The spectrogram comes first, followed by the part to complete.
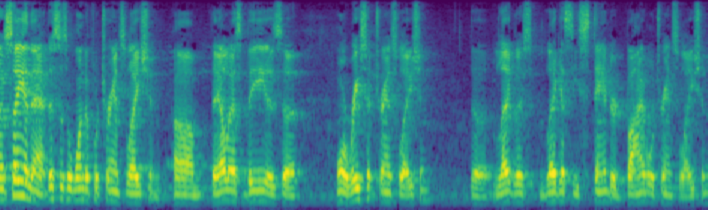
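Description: A man preaching a sermon and reading scripture in an earnest, emphatic manner, repeating words for weight and checking in with his listeners. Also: fairly low pitch.

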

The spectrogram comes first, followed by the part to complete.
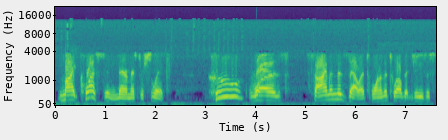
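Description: A man's voice: medium pitch, sing-song, slow, no echo. A man calling in to a radio show, talking in a friendly, chatty way. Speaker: radio caller. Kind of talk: casual call-in chat. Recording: tinny phone line.

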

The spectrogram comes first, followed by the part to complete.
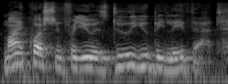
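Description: A man delivering a sermon as a preacher, with emphatic oratory, deliberate pauses, drawn-out phrases and rhetorical refrains. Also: on the high side, darkish tone. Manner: rhetorical questions and repeated refrains.

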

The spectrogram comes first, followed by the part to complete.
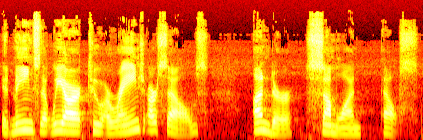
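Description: A man preaching a Sunday sermon whose first language is Spanish, reading scripture and asking the congregation questions. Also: on the high side. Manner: asks the congregation questions and slows for emphasis. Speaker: pastor.

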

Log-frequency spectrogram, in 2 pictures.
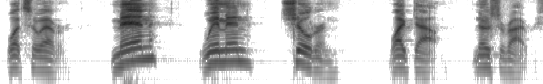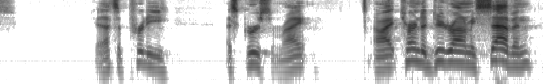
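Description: A man teaching a Bible study class in a conversational way, with lots of fillers and quick asides. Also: mid-range voice, pushed and bright.

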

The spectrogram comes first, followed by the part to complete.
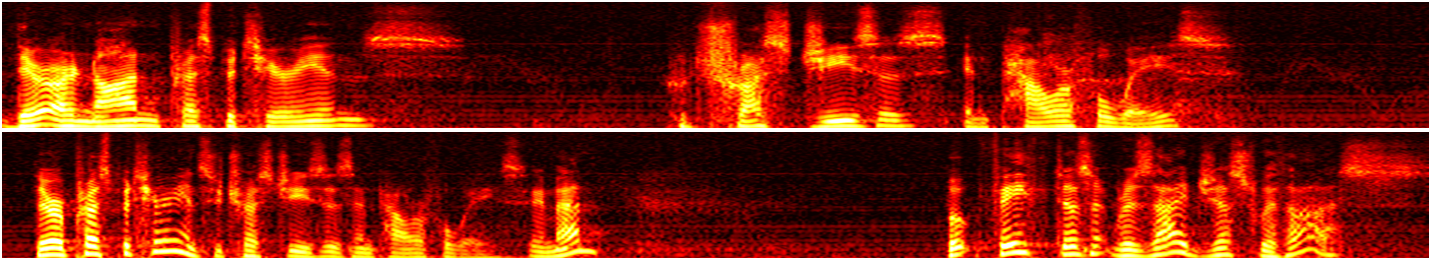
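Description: A man's voice: medium pitch, expressive, slow, long pauses, a bit bright. A man from the United States preaching a sermon in a church, earnest and conversational, often restarting his sentences. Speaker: pastor.

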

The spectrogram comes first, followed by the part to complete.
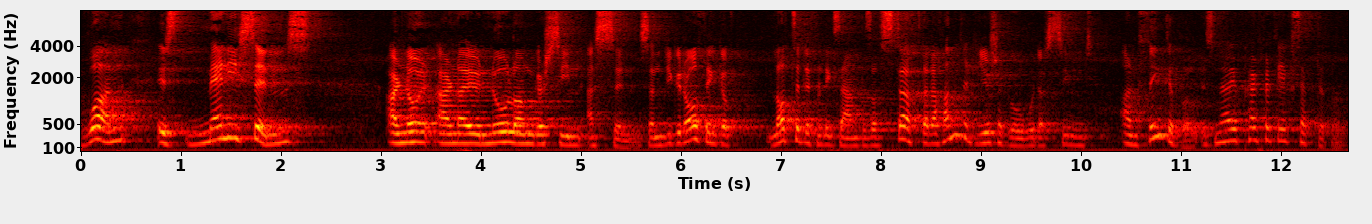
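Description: A man, preaching a sermon in an earnest, emphatic way, leaning hard on key words. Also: a little high. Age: 30s. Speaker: pastor. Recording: echoey hall, long reverb.

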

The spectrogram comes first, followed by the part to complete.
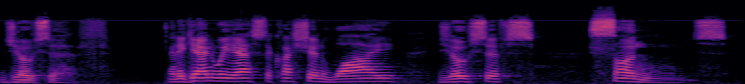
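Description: Guy preaching real slow, lots of pauses, big echoey hall sound. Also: medium pitch. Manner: slow, measured phrasing with long dramatic pauses. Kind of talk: sermon. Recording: long reverb of a large hall.

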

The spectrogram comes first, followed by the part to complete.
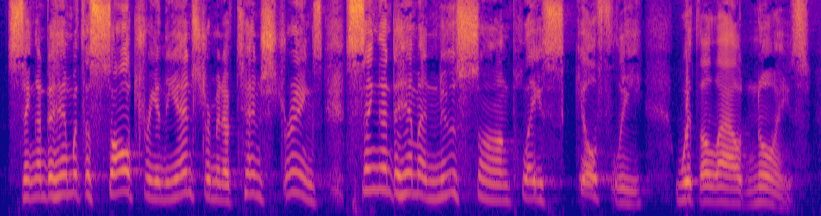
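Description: A high-pitched man delivers a Sunday sermon. He tells a story with an earnest tone and drives his points home by repeating phrases. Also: expressive, unhurried, dark tone. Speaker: pastor.

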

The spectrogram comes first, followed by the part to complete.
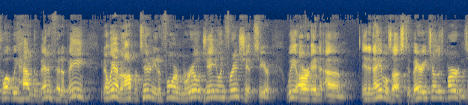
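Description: Booming folksy preacher, echoey sanctuary. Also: male voice. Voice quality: loud booming voice. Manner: folksy, rambling with fillers, reads scripture slowly. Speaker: pastor. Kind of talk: midweek sermon. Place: church sanctuary, livestreamed.

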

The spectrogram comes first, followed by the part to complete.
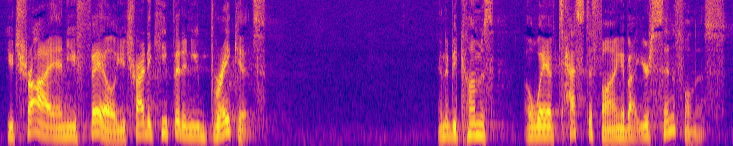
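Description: A man preaching an expository sermon as a pastor, emphatic and deliberate, repeating key phrases with pauses. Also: mid-range voice, animated. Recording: echoey hall with long reverb.

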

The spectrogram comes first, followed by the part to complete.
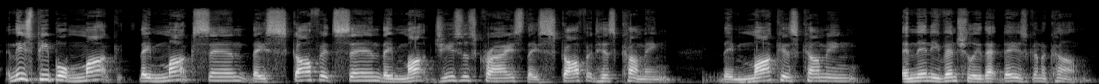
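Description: Man, preacher, earnest, stumbling restarts, voice a little high. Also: a little slow. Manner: earnest, repeats words as he restarts. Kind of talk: conversational radio-style sermon.

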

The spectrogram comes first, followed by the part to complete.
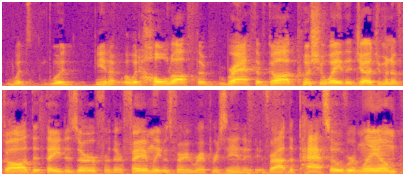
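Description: Hoarse man teaching a church class. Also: medium pitch, little pitch movement, normal speed, hardly any pauses. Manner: conversational, thinking aloud, asks the class questions. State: losing his voice. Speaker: Bible study teacher.

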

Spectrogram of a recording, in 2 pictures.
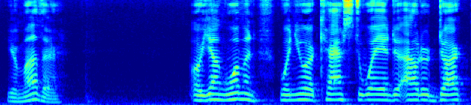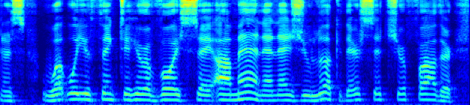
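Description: A man preaching an old-fashioned hellfire sermon in a solemn, declamatory, rhetorical way, with a medium-pitched voice. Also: fairly bright tone.

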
